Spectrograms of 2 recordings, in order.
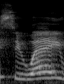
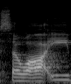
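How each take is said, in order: First: The name is said as soo. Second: The name is said as soh-eye. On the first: The speaker calls it right. "So that sounds better" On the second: The speaker calls it wrong. "I've been pronouncing it Soai because I'm illiterate"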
